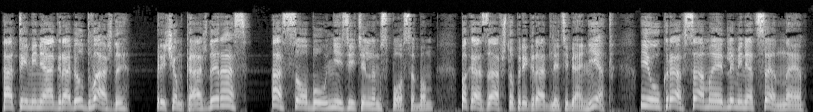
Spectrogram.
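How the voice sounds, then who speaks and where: A man reading an audiobook, voicing a furious, grasping old woman mage in a raised, shrill, scolding voice. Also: expressive, normal speed, fairly bright tone, dry recording, clean studio sound. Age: older.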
